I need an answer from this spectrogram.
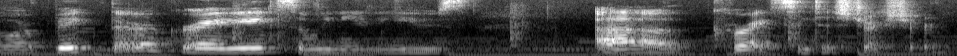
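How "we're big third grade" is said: big third grade stressed, proud, slow and louder. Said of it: "I love to tell that to them".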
